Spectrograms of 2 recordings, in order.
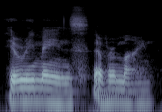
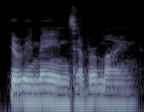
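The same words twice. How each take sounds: The two takes are said the same way.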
